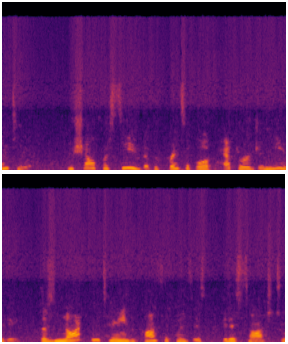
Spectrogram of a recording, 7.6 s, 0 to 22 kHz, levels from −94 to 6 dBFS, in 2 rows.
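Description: Noise suppressor artifacts run through the whole recording. The suppressor pulls down the bands it judges to be steady background, by about 19 dB, and it re-decides frame by frame. The room noise, which sits about 14 dB below the speech, therefore drops away in the gaps and comes back up under each phrase.

The speech cut by the noise suppressor begins early, between 0.14 and 0.41 s. There the suppressor treats parts of the speech as noise, and about a fifth of a second of low-level detail is dropped by up to about 19 dB. From 0.87 to 3.44 s the same thing happens repeatedly, totalling roughly 0.7 s and reaching about 21 dB deep, so parts of the speech sound swallowed or faint. A shorter stretch at 3.82 to 4.33 s loses about 20 dB. From 5.66 s to the end, quieter passages are faded by up to about 16 dB.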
